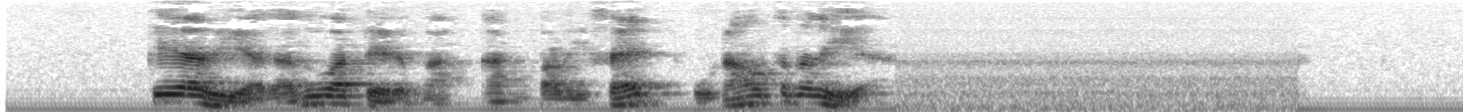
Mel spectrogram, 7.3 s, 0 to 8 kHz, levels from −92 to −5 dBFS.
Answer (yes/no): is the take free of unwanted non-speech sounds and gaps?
yes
